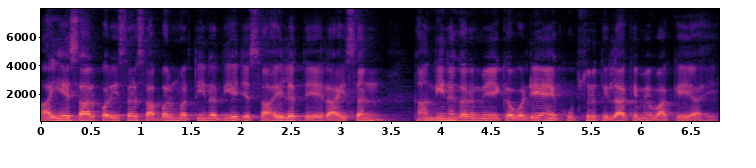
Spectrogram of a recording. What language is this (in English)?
Sindhi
